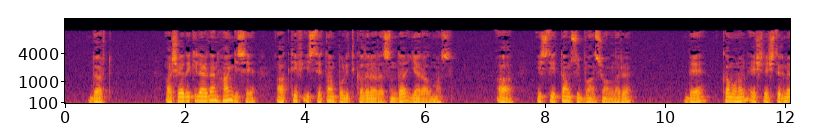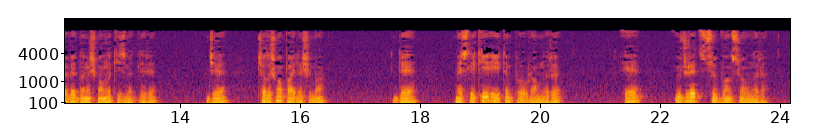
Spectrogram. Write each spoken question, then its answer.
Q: Aşağıdakilerden hangisi aktif istihdam politikaları arasında yer almaz?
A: Yanıt C. Çalışma paylaşımı.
